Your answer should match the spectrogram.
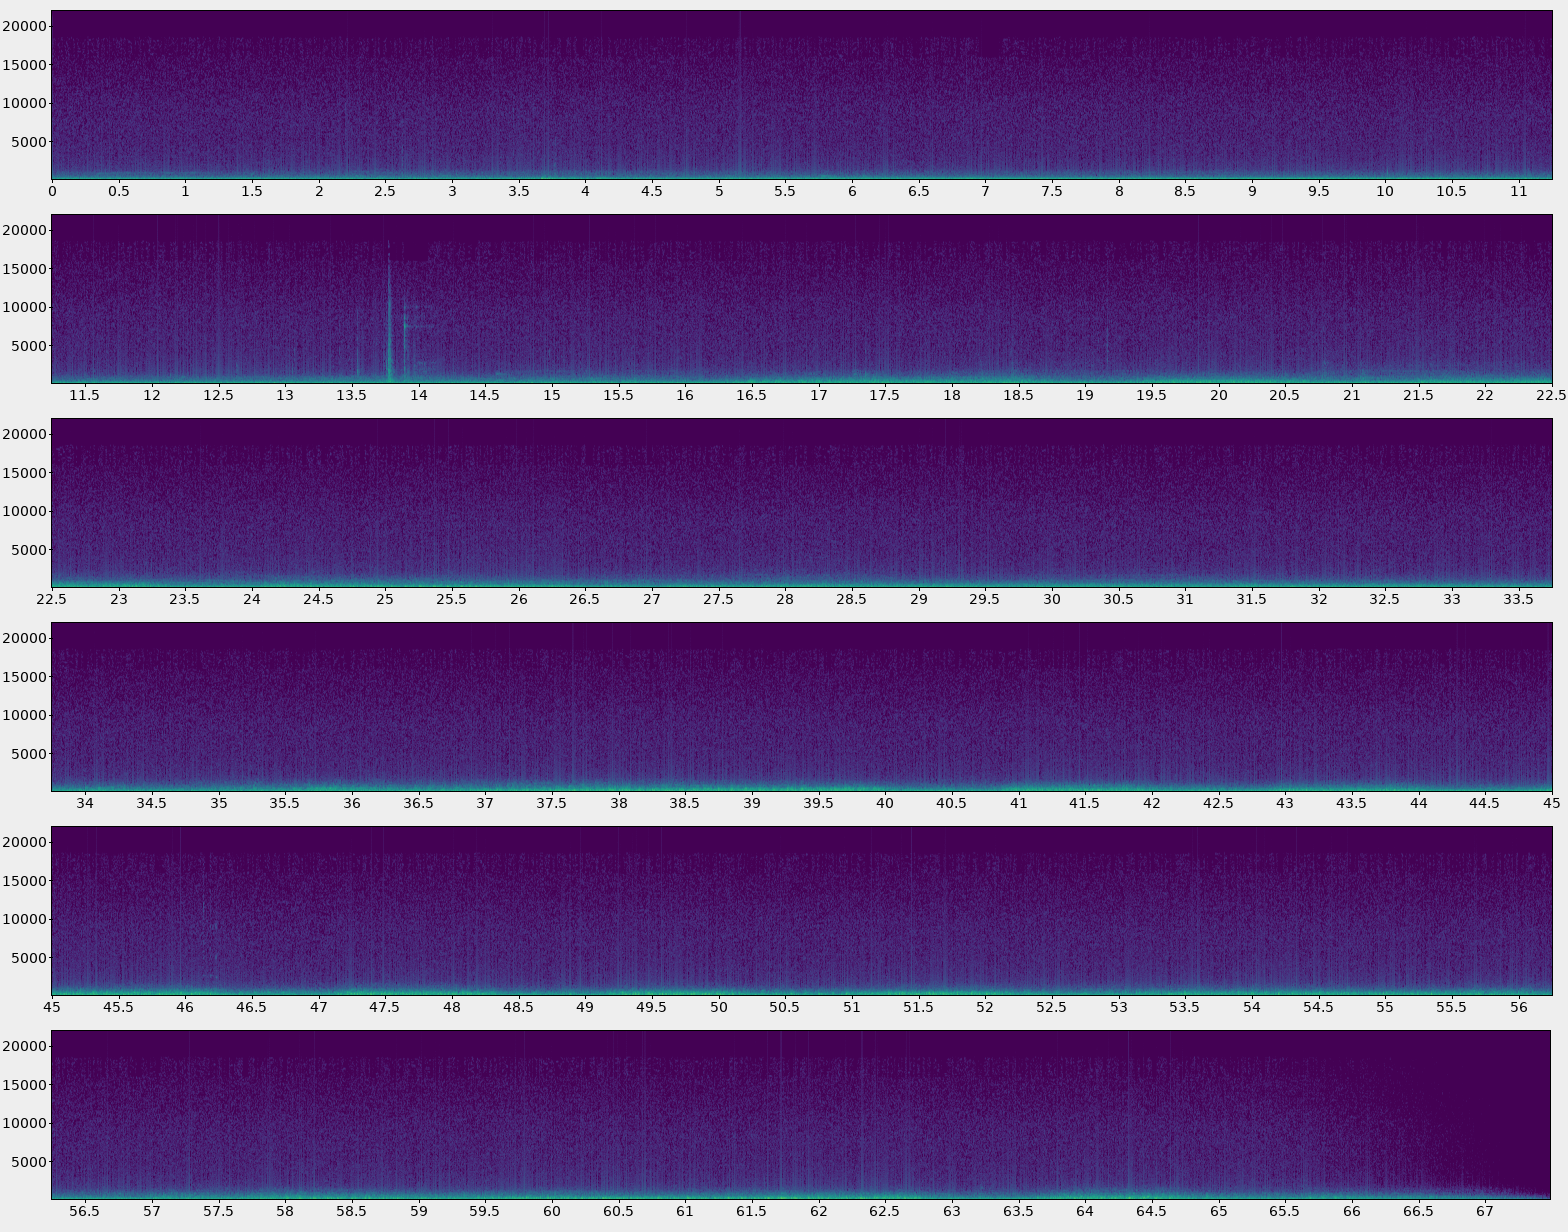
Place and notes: throwing ice and hearing manufacturing sounds across the river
